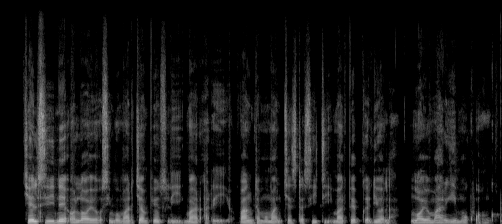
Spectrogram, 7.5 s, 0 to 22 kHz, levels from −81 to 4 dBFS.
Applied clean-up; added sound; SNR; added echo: neural mask model Resemble Enhance denoiser.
